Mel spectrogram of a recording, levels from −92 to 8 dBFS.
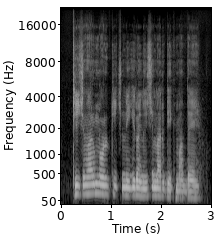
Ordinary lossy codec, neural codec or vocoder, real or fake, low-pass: none; codec, 44.1 kHz, 1.7 kbps, Pupu-Codec; fake; none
